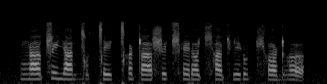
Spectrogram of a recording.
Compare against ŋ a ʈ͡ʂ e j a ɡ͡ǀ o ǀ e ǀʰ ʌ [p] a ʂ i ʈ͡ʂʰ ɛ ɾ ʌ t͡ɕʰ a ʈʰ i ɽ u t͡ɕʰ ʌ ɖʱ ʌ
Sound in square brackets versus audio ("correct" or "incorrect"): incorrect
